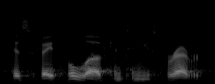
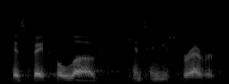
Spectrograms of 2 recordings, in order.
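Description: Both takes have the same delivery.

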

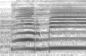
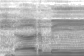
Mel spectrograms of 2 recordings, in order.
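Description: First: It is said in a small voice. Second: It is said in a big voice. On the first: This is the little name. "orang suara lo kecil" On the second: This is the big name. "orang suaranya gede"

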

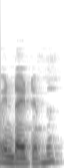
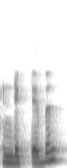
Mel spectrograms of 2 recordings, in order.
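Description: First: No k sound; it sounds like in-dye-table. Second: A k sound is heard before the t. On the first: The speaker calls it right. "इनडाइटेबल बोलते हैं इसको" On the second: The speaker calls it wrong. "It's not इनडिक्टेबल"

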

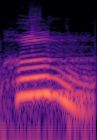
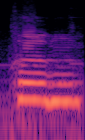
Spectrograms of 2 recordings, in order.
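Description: First: The syllable has a falling tone. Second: The syllable has a level mid tone. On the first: "โท" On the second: "สามัญ"

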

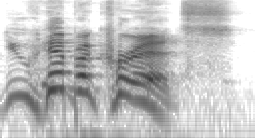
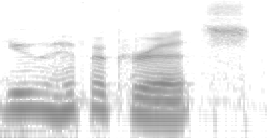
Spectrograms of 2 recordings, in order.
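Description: First: It is said loudly and forcefully. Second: It is said mildly, without force.

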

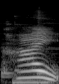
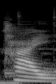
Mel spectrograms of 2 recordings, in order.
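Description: First: The syllable is said with a falling tone. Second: The syllable is said with a low tone. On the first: "ไข่เสียงโท" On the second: "ไข่เสียงเอก"

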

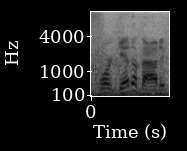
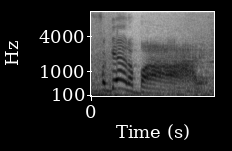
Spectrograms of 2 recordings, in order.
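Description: First: It is said in a standard accent. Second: It is said in a New York accent. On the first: This is how people elsewhere say it. "instead of saying forget about it" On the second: This is how New Yorkers say it. "It's like in New York, ... we say forget about it"

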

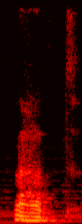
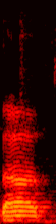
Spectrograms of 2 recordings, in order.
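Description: First: It begins with a soft, airy th sound. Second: It begins with a hard d sound. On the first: The speaker calls it right. "realmente el fonema de la TH es como una S" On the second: The speaker calls it wrong. "Muchas veces nosotros solamente decimos la D"

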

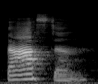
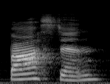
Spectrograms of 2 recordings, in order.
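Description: First: The first vowel is pronounced further forward. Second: The first vowel is pronounced further back. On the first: "the way that some people from the Northeast say the ah sound" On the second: "or Boston versus Baston"

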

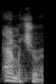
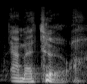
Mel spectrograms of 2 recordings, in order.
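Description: First: It is pronounced the usual English way. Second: It is pronounced the French-Canadian way.

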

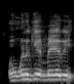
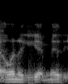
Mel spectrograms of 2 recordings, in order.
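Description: First: It is said with strong feeling. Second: It is said flatly, without feeling. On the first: The wish moves people to help. The speaker calls it right. "People move" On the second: The wish will not move anyone to help. The speaker calls it wrong. "no one's going to help you"

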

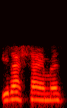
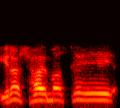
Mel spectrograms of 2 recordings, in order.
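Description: First: It is said softer, like a cute girl. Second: It is said harder, like an older man.

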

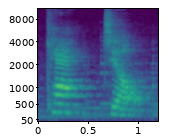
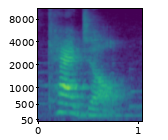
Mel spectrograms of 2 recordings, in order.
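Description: First: It begins with a 'sk' sound. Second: It begins with a 'sk' sound.

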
